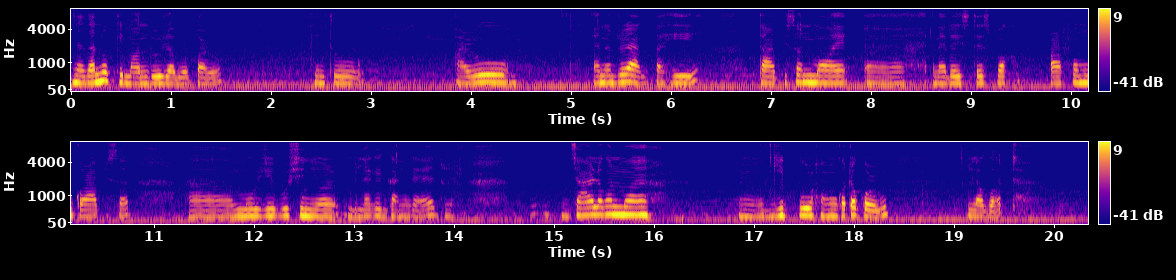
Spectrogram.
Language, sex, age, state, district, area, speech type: Assamese, female, 30-45, Assam, Lakhimpur, rural, spontaneous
